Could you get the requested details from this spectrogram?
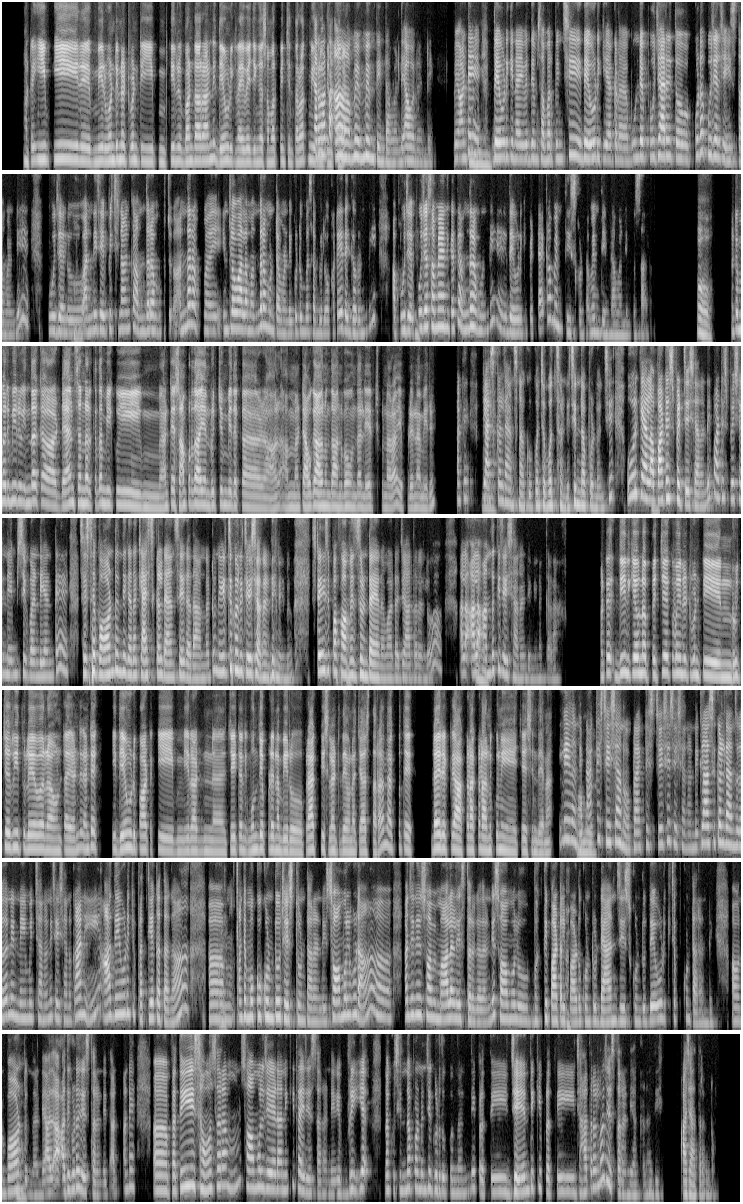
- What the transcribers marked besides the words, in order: other background noise; in English: "క్లాసికల్ డాన్స్"; in English: "పార్టిసిపేట్"; in English: "పార్టిసిపేషన్ నేమ్స్"; in English: "క్లాసికల్"; in English: "స్టేజ్ పెర్ఫార్మన్స్"; in English: "ప్రాక్టీస్"; in English: "డైరెక్ట్‌గా"; in English: "ప్రాక్టీస్"; in English: "ప్రాక్టీస్"; in English: "క్లాసికల్ డాన్స్"; lip smack; in English: "ట్రై"; in English: "ఎవ్రి ఇయర్"
- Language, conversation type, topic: Telugu, podcast, మీ ఊర్లో జరిగే జాతరల్లో మీరు ఎప్పుడైనా పాల్గొన్న అనుభవం ఉందా?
